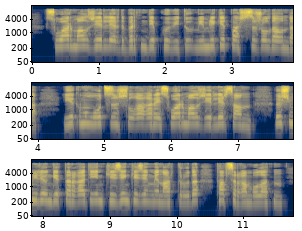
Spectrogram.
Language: Kazakh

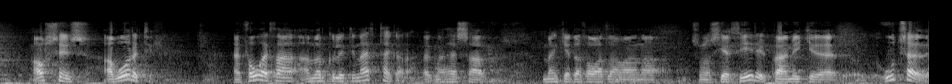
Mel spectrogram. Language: Icelandic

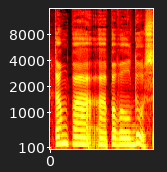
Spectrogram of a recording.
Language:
Lithuanian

